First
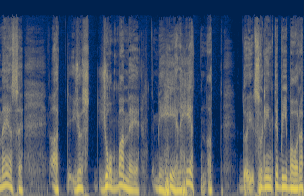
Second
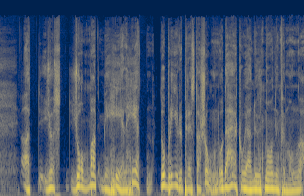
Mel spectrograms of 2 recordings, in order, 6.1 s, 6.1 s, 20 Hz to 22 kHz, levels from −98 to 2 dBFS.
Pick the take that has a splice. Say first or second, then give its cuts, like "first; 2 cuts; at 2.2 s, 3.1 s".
second; 2 cuts; at 1.9 s, 3.1 s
